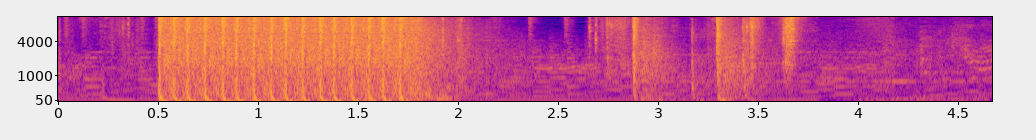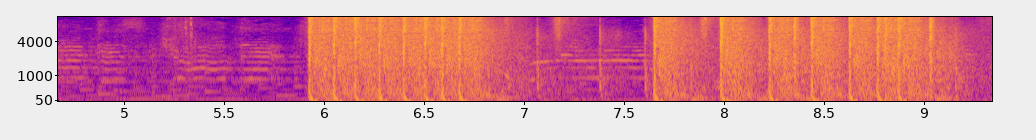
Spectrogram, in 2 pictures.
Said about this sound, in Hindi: तो यहाँ पर मैं M4 की 15 बुलेट में इनके 2 बंदे नॉकडाउन कर देता हूँ फटाफट से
